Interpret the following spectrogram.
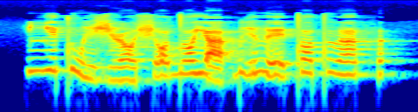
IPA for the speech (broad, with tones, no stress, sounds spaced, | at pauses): ʎ e˥ t w i˩ ʒ ɭ ɔ˩ ʃ ɔ̰˥ d ɔ˥ j a̰˩ ɓ ḭ˥ ð ḛ˥ t ɔ˥ t ð ɐ˥ θ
